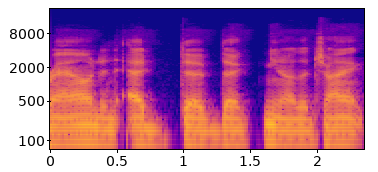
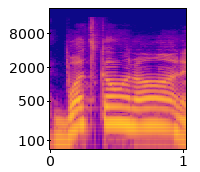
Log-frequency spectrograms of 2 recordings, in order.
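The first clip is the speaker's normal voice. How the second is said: alarmed Lois; 12 semitones higher, 3 dB louder, slower than usual. Retold or imitated. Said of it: "Lois is like".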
